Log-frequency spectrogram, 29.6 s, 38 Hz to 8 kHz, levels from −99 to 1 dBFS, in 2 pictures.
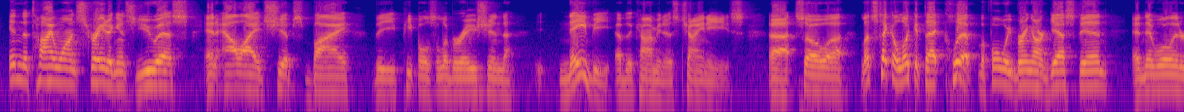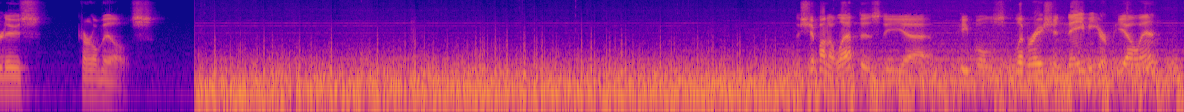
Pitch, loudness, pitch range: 110 Hz, -32 LUFS, 100-135 Hz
